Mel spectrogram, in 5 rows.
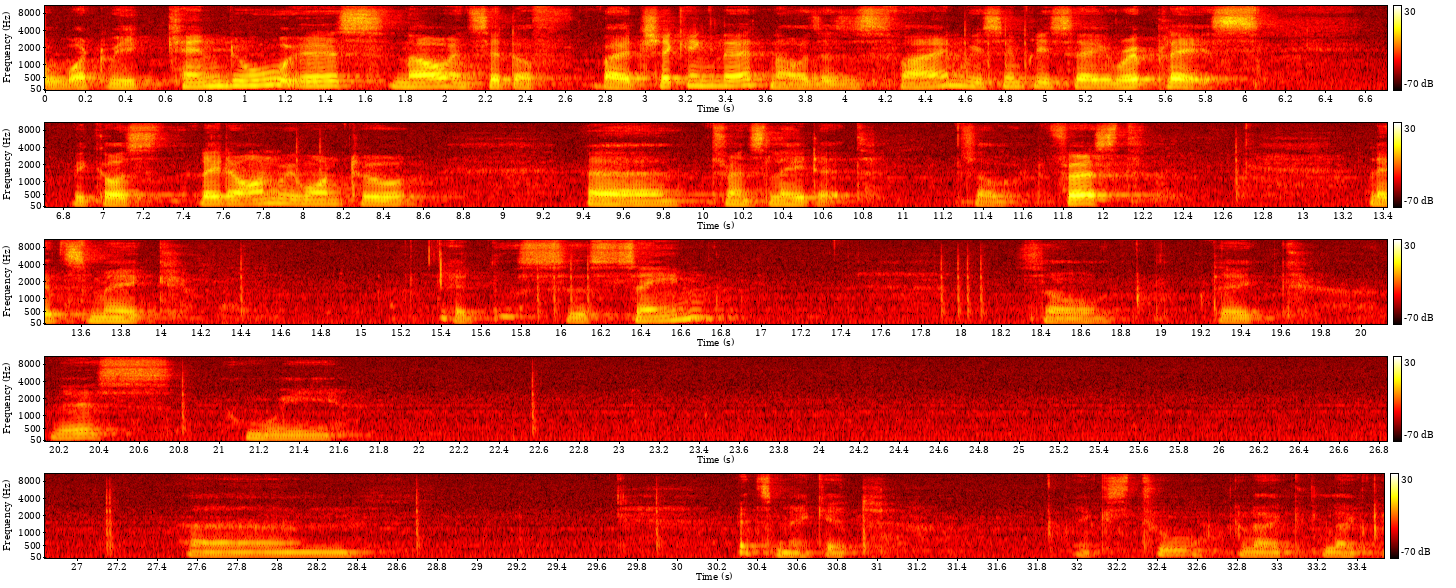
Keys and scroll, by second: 14.7 super+c, 16.2 super+v, 18.3 BackSpace, 22.9 BackSpace, 31.3 x, 31.7 2, 32.1 Right, 32.9 Left, 33.4 shift+Left.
